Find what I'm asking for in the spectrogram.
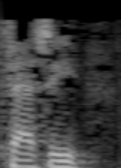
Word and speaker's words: fasciitis: We also talked about a new treatment for plantar fasciitis.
